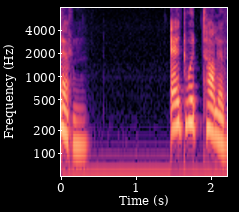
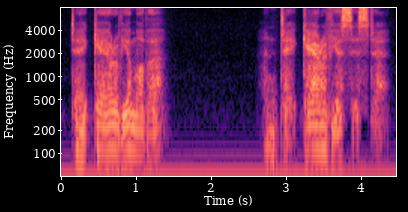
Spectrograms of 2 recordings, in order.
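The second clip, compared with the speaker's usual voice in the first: low, soft, fading to whisper; dying father; 7 semitones lower, 6 dB quieter than usual. A narrator's reading. Dying father entrusts family to his son, weakly. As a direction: let the voice fail toward breath.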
